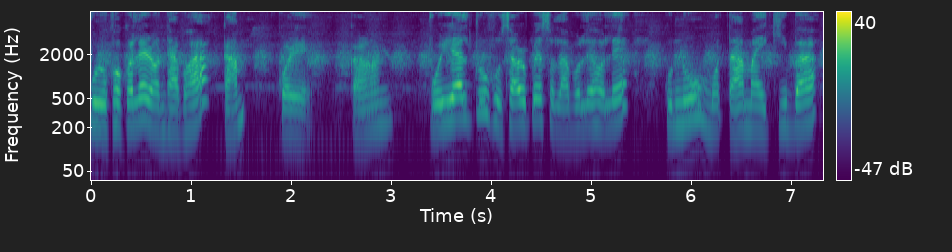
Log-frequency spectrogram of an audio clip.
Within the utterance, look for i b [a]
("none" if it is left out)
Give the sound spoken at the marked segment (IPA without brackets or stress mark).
a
